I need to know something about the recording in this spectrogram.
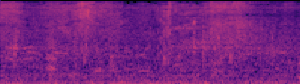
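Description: Outdoor street ambience: a steady low rumble and hiss, with faint distant voices.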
